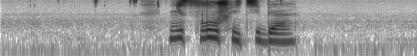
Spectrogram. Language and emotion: Russian, angry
